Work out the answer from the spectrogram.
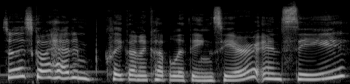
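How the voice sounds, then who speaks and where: A woman's voice: a little high, expressive, normal speed, darkish tone. A woman streamer chatting casually and playfully through commentary on her own game, stressing her points with little tag questions. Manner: playful, giggly, emphatic; repeats "okay?" and "all right?" as tags. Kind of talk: casual livestream commentary and chat. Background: background music.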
